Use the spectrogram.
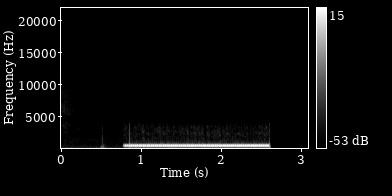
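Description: A telephone call ringing out: a faint click, then one loud, steady single-pitched ring tone held for nearly two seconds before cutting off abruptly. No one speaks.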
